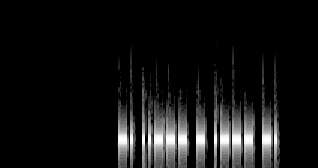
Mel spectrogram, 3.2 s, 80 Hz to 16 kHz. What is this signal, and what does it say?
Morse code, heard as a keyed tone, about 40 wpm, 700 Hz. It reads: N2TJN
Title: USA Call Signs - 5 Characters - 40wpm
